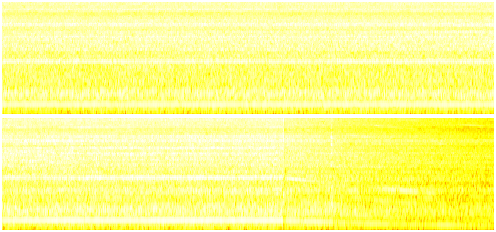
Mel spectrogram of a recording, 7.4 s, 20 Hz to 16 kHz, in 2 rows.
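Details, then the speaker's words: Mid-to-late-1980s Electrolux 2100 canister vacuum, hose and power nozzle disconnected: loud steady single-tone motor whine, harsher than it should be, winding down after switch-off; owner unsure if motor is failing or a louder replacement. "I just don't, that don't sound like your typical old school Electrolux, in my opinion. My Marquee and my Golden Jubilee sounds better than this. And I don't know if the motor's been replaced."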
